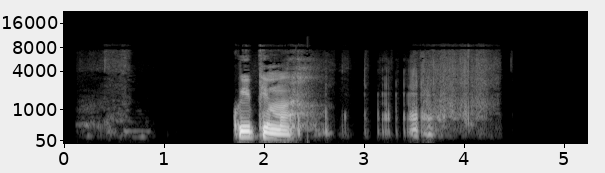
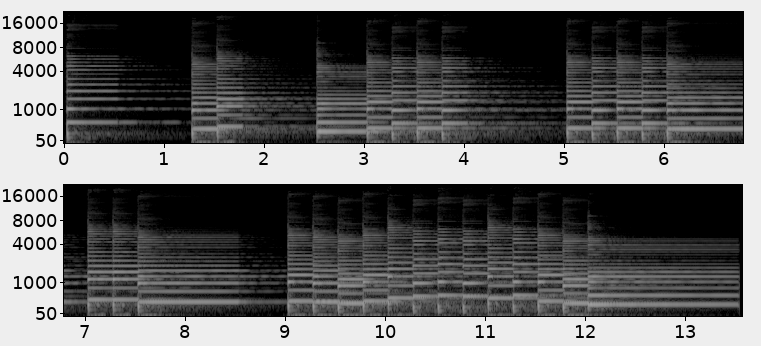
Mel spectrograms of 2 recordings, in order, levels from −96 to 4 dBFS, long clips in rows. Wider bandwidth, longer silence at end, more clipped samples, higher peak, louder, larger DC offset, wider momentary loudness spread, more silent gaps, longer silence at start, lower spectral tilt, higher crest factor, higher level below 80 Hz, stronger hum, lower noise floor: second, 7.8 kHz vs over 20 kHz; first, 1.55 s vs 0.05 s; neither; first, -2 dBFS vs -28 dBFS; first, -15 LUFS vs -42 LUFS; neither; first, 26 LU vs 10 LU; first, 3.07-3.12 s vs none; first, 1.7 s vs 0 s; first, -7.5 dB/octave vs -4 dB/octave; about the same, 20 dB vs 16 dB; about the same, -68 dBFS vs -72 dBFS; neither; second, -56 dBFS vs -67 dBFS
